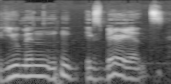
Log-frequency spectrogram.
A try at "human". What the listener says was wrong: Nigga, did you just like not pronounce the H in human on purpose to sound more profound?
